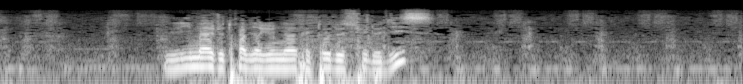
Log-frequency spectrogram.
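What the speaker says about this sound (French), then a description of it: "j'ai mon imprimante qui se met en route" A home printer starts up with a loud whirring, ratcheting mechanical run lasting a few seconds, heard under someone speaking French close to the microphone.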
